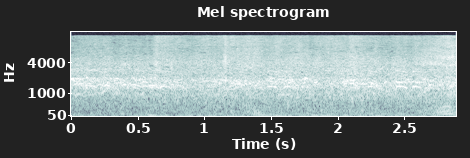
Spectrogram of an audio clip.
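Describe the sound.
Geese honking in a dense, continuous chorus of overlapping calls, fairly loud and unbroken throughout, over a steady rushing background.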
